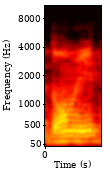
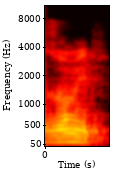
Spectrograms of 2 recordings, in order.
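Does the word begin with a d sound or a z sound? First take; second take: d sound; z sound. First: The word begins with a d-like sound. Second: The word begins with a z-like sound. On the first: "দোয়াত দিয়ে পড়লে দমির" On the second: "জোয়াত দিয়ে পড়লে জমির"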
